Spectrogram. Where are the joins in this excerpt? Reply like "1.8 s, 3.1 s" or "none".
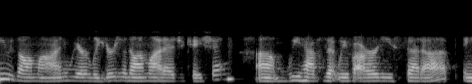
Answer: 2.5 s, 3.2 s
